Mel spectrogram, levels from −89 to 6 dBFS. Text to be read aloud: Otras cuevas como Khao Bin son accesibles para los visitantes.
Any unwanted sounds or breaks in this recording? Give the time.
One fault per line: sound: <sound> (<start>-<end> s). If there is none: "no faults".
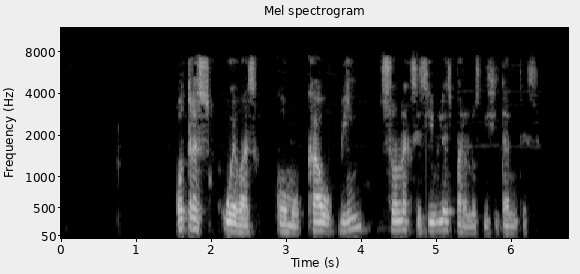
no faults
